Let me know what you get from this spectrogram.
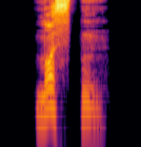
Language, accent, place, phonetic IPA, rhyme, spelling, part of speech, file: German, Germany, Berlin, [ˈmɔstn̩], -ɔstn̩, Mosten, noun, De-Mosten.ogg
- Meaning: dative plural of Most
